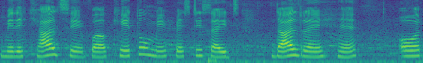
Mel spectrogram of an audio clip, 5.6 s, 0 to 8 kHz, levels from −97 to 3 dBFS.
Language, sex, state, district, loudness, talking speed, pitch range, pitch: Hindi, female, Madhya Pradesh, Dhar, -20 LUFS, 115 wpm, 205-240 Hz, 215 Hz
